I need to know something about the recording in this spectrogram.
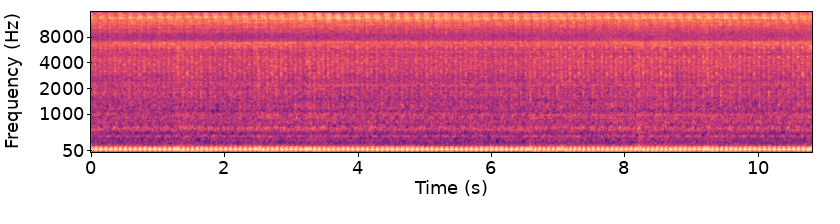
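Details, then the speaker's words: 1975 Porsche 914 1.8L engine, new Pierburg-type pump fitted, fuel just dribbling out: steady low idle with a slightly uneven pulse; fuel starvation from a weak fuel pump. "yeah can see it's just barely dribbling out of there it's completely inadequate"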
